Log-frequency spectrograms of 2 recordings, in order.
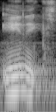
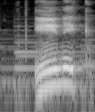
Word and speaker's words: Enoch: locals who did inform me that the correct pronunciation was Enix daily and not Enoch Staley enik Rufus Staley was born here in Wilkes County on April 8 1918.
